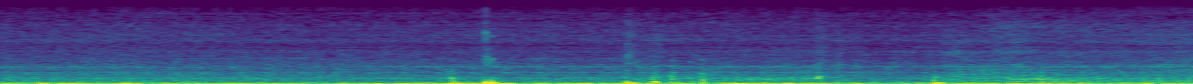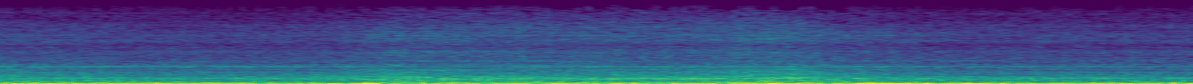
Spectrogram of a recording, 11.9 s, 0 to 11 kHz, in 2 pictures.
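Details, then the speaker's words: 2020 Subaru Crosstrek Sport, 46k km, after 20-30 minutes of driving: faint whirring or whining rises and falls when reversing or accelerating from a stop over a quiet engine; drivetrain whine, awaiting dealer diagnosis. "now just on that one it's putting it in reverse the gear and it already starts to grind or make that whirling noise also makes it when from a dead stop you accelerate it makes that type of noise"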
